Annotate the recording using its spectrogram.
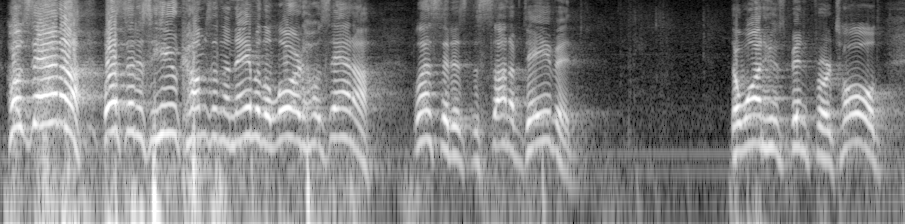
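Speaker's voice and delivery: high shouted praise, full volume; loud crowd shout. Acted. Preacher playing the Palm Sunday crowd, shouting praise. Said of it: "I get a little too, too loud".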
